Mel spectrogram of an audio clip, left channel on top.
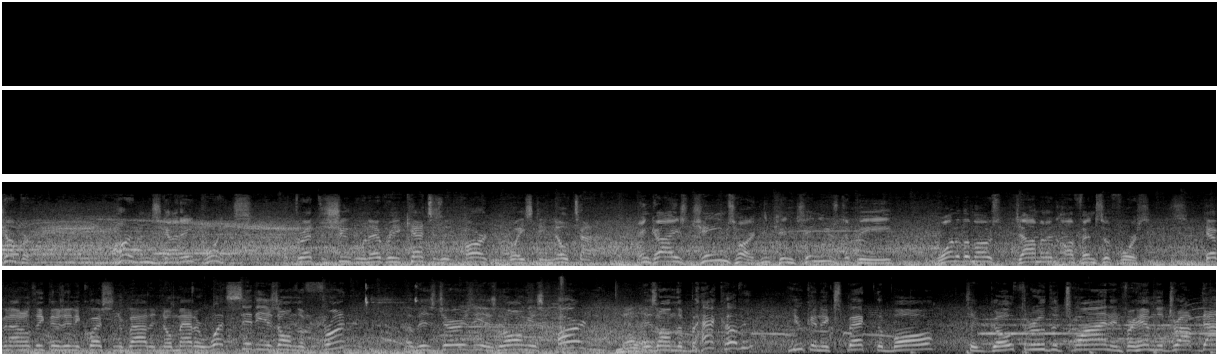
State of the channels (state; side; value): silent; left; digital silence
